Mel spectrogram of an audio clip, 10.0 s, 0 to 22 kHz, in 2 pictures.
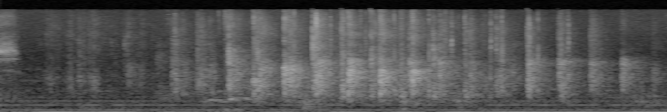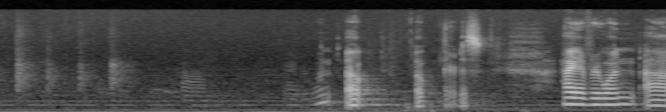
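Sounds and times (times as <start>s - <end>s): audience applauding: 0.4s - 6.1s.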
